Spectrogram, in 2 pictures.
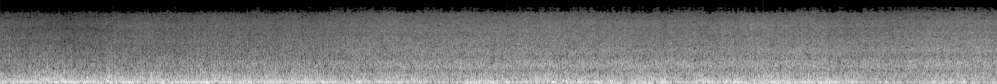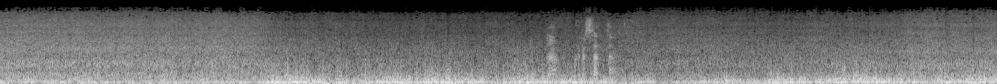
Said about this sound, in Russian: А вот океан очень красиво. Солнышко светит.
